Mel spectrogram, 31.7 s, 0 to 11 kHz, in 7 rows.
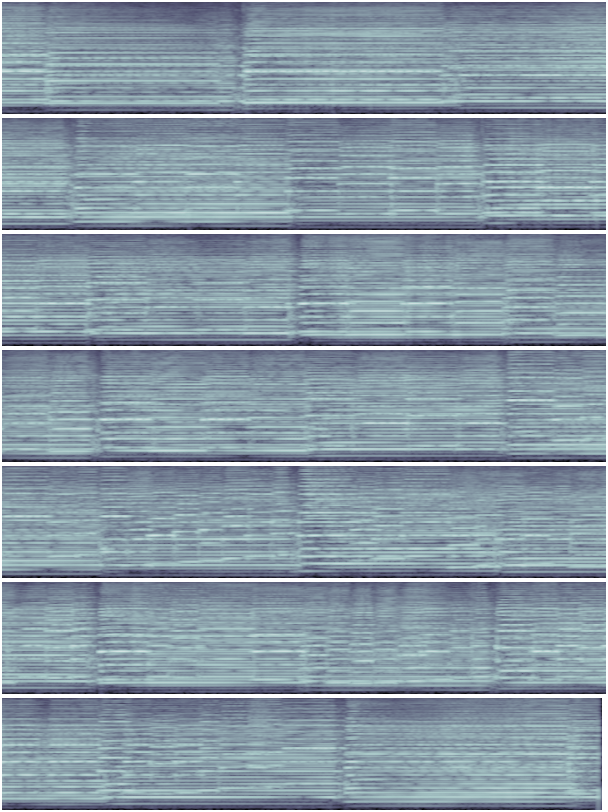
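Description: Francini 12-bass piano accordion playing a tune, its treble voiced on two middle reeds in musette tuning over a left-hand bass accompaniment whose low notes change every second or two.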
